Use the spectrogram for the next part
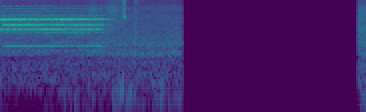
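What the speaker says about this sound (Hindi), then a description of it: "फ़ोन आदि फ़ोन बज रहा है" A telephone rings in a home, with steady tonal ringing held for nearly two seconds before cutting off abruptly into silence, then a brief return of sound at the end.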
